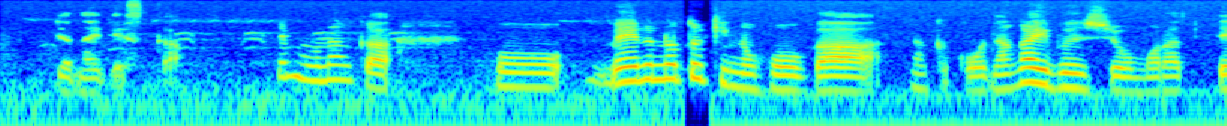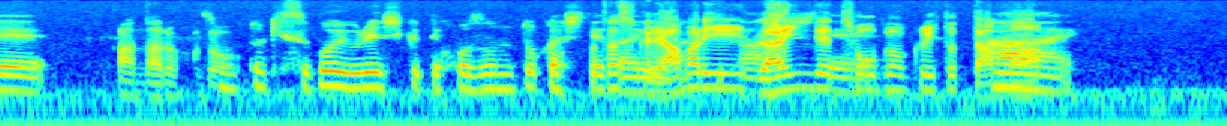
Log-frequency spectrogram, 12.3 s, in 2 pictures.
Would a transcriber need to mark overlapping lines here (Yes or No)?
Yes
